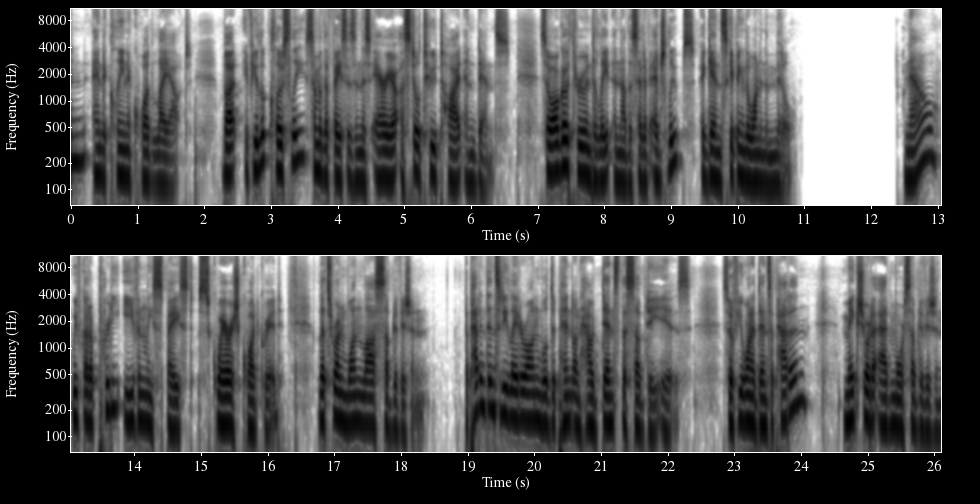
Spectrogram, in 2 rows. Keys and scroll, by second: 8.7 Delete.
